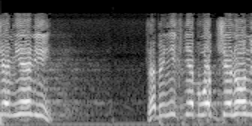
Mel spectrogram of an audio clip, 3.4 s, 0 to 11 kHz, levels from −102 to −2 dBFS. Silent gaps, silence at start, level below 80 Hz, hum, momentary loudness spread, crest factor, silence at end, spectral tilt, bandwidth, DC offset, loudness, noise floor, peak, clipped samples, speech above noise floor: none; 0 s; -48 dBFS; none; 10 LU; 14 dB; 0 s; -3 dB/octave; 8 kHz; under 0.1%; -13 LUFS; -51 dBFS; 0 dBFS; under 0.1%; 38 dB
